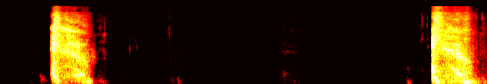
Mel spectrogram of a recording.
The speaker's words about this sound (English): Excuse me, sneezing. We're recording live. Can't help that. Pardon me.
